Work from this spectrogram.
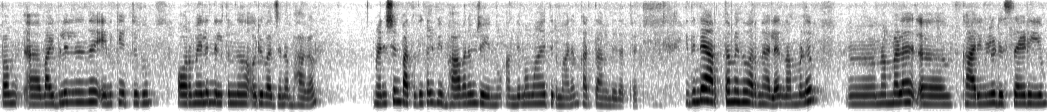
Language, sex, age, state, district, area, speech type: Malayalam, female, 18-30, Kerala, Pathanamthitta, rural, spontaneous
